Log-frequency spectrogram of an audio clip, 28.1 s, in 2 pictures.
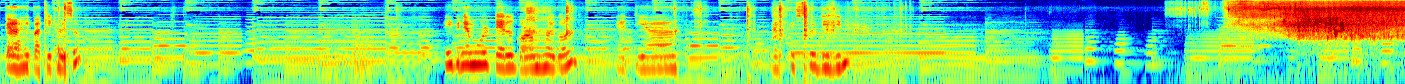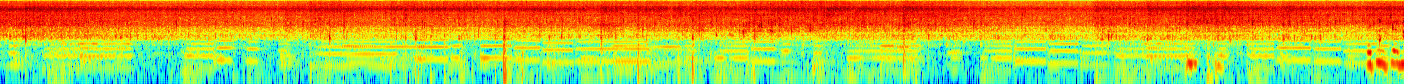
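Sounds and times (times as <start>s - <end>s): chicken sizzling in hot oil: 11.7s - 28.0s.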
